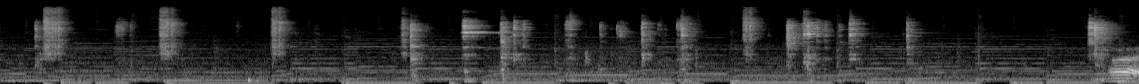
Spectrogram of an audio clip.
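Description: Gear wrench ratcheting while tightening bolts on a Dewalt DWE74911 table saw stand, short bursts of quick clicking separated by pauses, close and moderately loud, with low thuds in between.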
